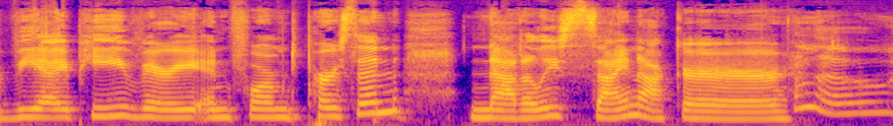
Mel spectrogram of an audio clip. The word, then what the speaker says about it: Steinacher: Well, it's Stein, so you think like German beer?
